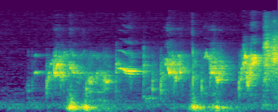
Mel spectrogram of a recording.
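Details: Budgie chicks and feeding parents inside a breeding nest box. After a quiet start, softer husky chirps and grating squawks come in short bursts, with low thumping bumps from inside the box.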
